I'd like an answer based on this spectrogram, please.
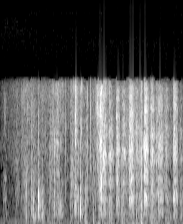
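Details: Short stretch of loud, close Labrador Retriever panting, dense breathy huffs with a wet, rasping texture running almost without pause.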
